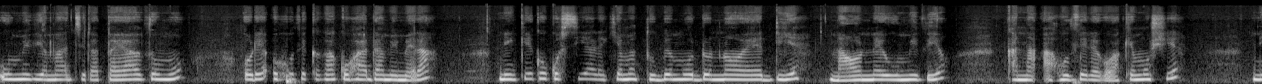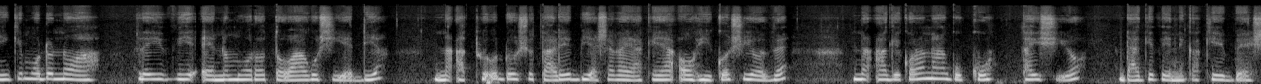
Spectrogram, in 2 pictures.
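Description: A speech recording with gain pumping throughout. The room noise sits about 45 dB below the speech, and the gain swings by roughly 15 dB. That points to input gain set far too high with a fast limiter or compressor likely clamping it. A noise gate would do the opposite, cutting the gaps to silence.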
